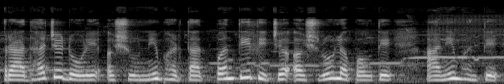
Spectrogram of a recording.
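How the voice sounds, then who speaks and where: A woman's voice: a little high, measured pace, warm tone. A woman reading scripted narration for a cartoon moral story. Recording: music behind the voice.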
